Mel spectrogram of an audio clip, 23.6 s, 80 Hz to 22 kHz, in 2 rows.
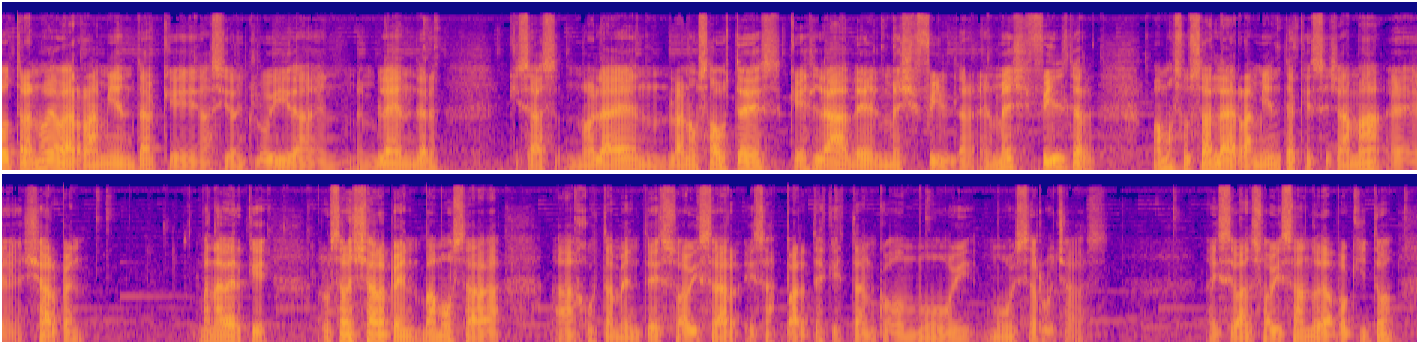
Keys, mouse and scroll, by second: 0.2-0.6 scroll up 2, 0.6-7.4 middle drag, 7.4 click, 8.0 shift+middle click, 8.3 scroll up 1, 8.5-12.6 middle drag, 12.6 click, 13.1-14.9 shift+middle drag, 14.9-15.6 scroll up 3, 15.6-17.5 shift+middle drag, 18.0 click, 20.4 click, 22.0 click.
